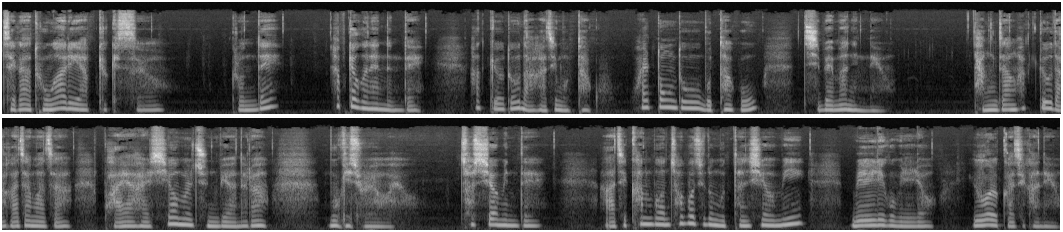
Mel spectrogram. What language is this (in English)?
Korean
